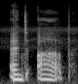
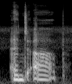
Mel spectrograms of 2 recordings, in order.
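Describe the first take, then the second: No difference in how they are said.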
